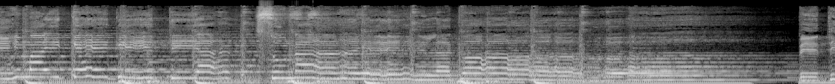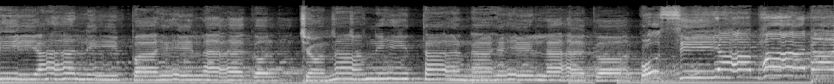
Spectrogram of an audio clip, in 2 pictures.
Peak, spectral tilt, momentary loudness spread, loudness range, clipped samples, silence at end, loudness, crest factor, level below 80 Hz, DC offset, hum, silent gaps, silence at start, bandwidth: 0 dBFS; -3.5 dB/octave; 6 LU; 5 LU; 0.1%; 0 s; -11 LUFS; 12 dB; -22 dBFS; under 0.1%; none; none; 0 s; over 20 kHz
